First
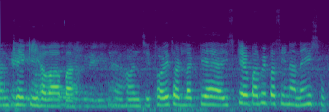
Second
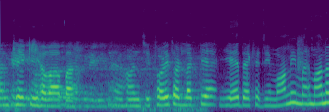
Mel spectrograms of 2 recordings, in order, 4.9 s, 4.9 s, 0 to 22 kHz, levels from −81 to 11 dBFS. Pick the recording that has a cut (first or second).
second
